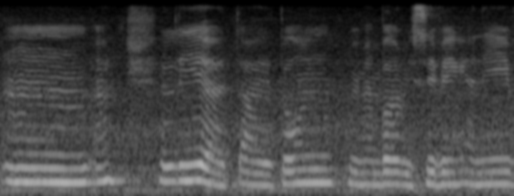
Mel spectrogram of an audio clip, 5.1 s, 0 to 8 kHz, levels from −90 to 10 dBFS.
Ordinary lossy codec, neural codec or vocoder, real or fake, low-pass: none; none; real; 7.2 kHz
